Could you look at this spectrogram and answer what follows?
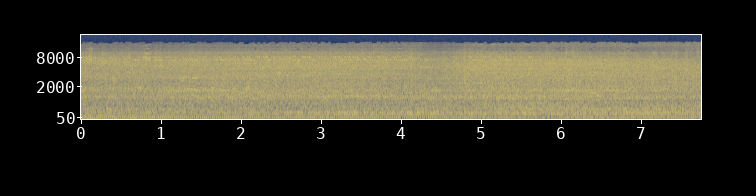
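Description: Articulated natural-gas city bus (LA Metro Rapid) running close by at the curb, its engine a steady low drone with an even hum over it.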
